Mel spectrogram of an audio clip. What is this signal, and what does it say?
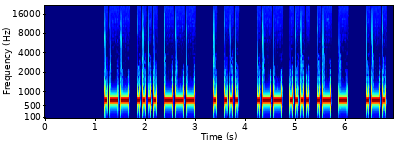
Morse code, heard as a keyed tone, about 21 wpm, 700 Hz. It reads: WHO ES WHAT R
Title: Sentences from Top 100 Words and Abbreviations 22wpm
